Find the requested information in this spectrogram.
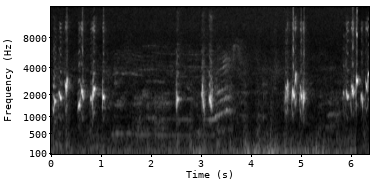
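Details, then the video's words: Yellow-vented bulbul giving short bursts of quick, bubbly chirping notes at the start and end, separated by a quieter gap with low background murmur and a faint steady whistle. "Suara burung trucukan GACOR ropel uplik"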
